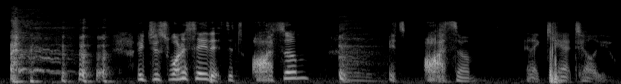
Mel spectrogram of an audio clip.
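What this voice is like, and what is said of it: Imitates another person's voice. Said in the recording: “best part of my impression”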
